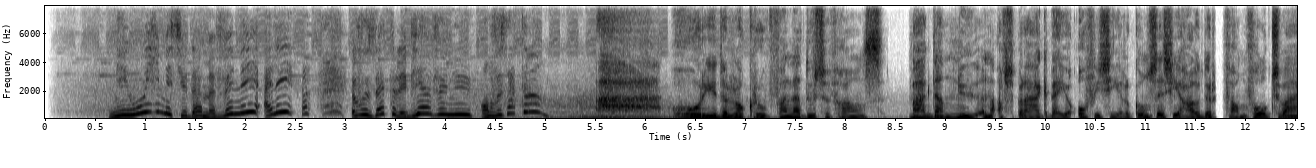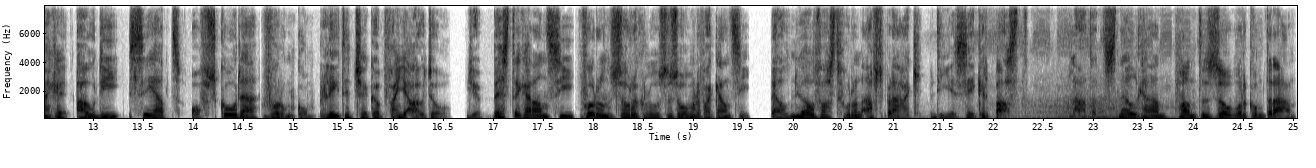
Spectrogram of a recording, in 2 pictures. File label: Radio, France NL; DIeteren AFS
